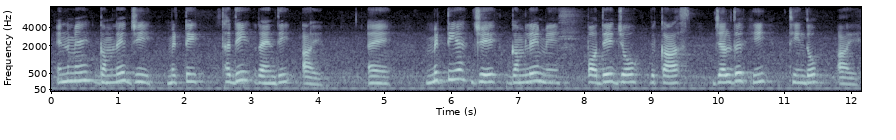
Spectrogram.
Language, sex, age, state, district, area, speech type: Sindhi, female, 18-30, Rajasthan, Ajmer, urban, spontaneous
